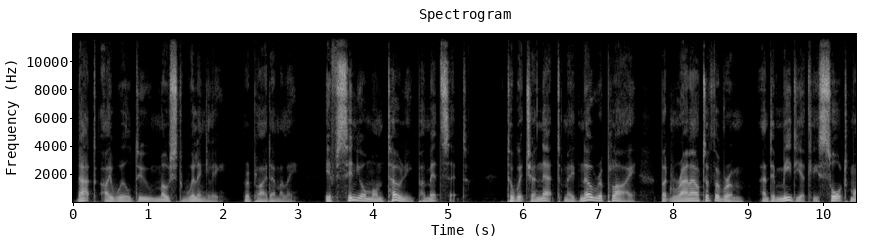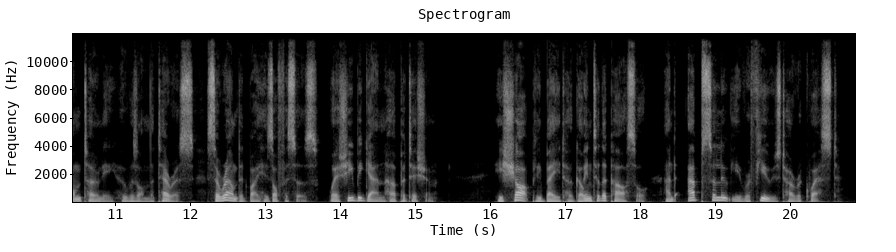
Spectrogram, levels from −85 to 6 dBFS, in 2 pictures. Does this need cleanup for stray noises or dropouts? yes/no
no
